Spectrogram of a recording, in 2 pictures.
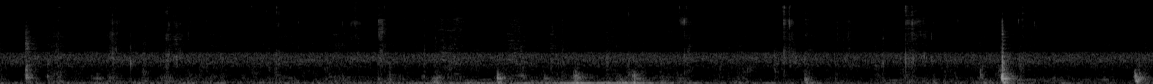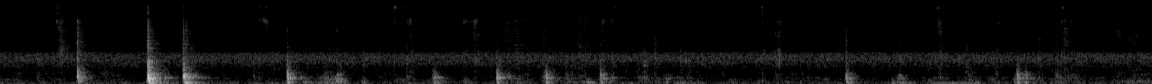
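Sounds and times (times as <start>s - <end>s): chewing smacks: 0.4s - 10.5s, 12.0s - 12.3s, 13.8s - 14.4s, 15.1s - 17.8s, 18.4s - 19.6s.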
